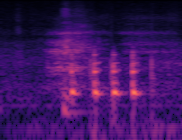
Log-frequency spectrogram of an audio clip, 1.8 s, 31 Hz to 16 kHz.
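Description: Knocks on the wooden wall of a buried structure, on a spot found to be hollow with a space behind it. Four short, dull knocks with a hollow tone around 250 Hz die away almost at once.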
